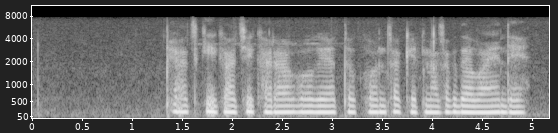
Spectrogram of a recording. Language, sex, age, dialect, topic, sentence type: Magahi, female, 51-55, Southern, agriculture, question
